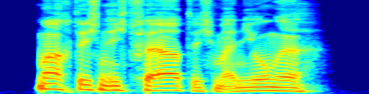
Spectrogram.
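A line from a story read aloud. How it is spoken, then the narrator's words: Calm. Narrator (German): sagte ruhig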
